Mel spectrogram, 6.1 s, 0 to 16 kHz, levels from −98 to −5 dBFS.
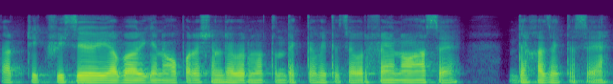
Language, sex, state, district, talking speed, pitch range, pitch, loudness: Bengali, male, Tripura, Unakoti, 145 wpm, 95-100 Hz, 95 Hz, -21 LUFS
